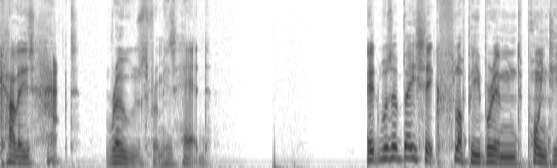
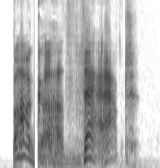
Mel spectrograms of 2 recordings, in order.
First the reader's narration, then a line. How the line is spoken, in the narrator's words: roared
